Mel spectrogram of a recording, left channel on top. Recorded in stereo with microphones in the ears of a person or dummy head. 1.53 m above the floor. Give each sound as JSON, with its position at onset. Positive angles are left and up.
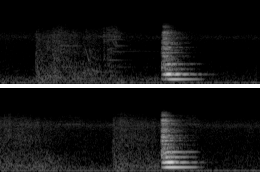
{"t": 1.6, "sound": "a violin", "side_deg": -70, "distance_m": 0.7}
